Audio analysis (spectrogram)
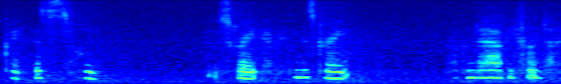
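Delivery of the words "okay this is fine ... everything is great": hushed, breathy whisper. Real, not acted. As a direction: whisper so nobody wakes. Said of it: "Did I get quieter as the video progressed".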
